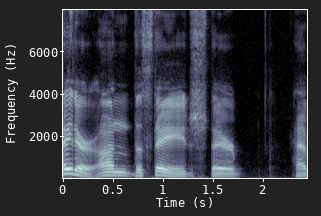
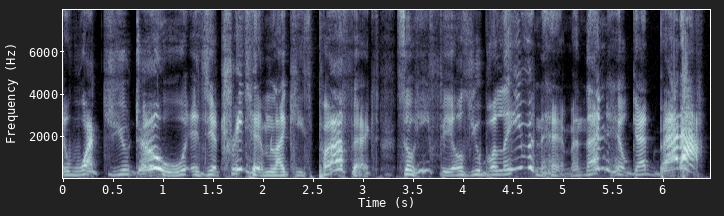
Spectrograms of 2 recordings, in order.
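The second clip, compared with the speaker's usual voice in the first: Marge-style advice; 12 semitones higher, 7 dB louder than usual. Retold or imitated. Marge gives mother-style advice.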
